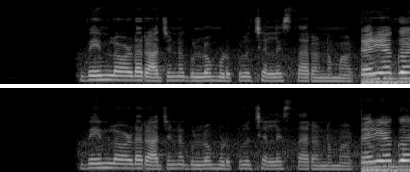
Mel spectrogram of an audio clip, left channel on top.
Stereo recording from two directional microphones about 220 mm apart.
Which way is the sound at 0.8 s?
20° left (ahead or behind).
